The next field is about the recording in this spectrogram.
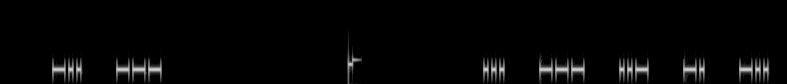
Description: Morse code, heard as a keyed tone, about 30 wpm, spaced as for 17 wpm, 700 Hz. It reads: DO SOUND
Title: 3x Character Spacing - Top 100 Words - 30wpm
